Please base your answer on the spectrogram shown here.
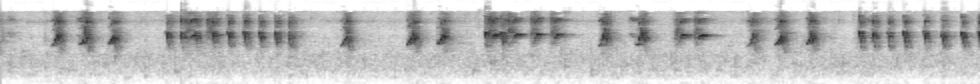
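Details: White-rumped shama singing in the clear 'gericik air' (trickling water) style, used as a master recording for training songbirds: rapid bursts of high, chattering trilled notes, separated by short pauses over quiet background hiss.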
